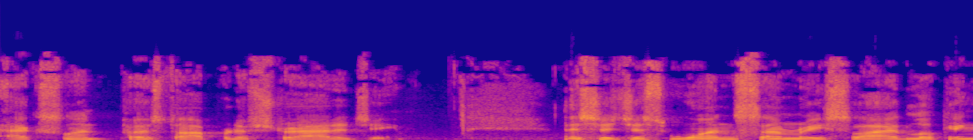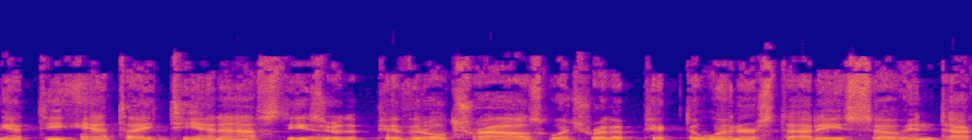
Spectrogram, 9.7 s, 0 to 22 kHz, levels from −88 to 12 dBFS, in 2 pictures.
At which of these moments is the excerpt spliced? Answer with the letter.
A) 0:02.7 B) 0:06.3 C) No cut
C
